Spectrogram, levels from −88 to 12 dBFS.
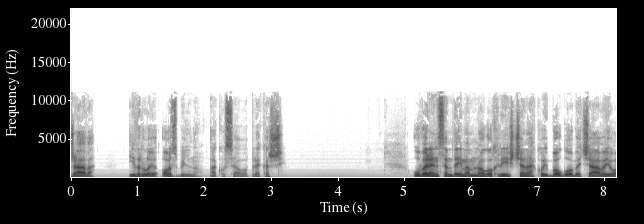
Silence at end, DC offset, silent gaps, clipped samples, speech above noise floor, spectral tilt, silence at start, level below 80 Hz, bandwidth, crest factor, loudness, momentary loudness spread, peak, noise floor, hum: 0 s; under 0.1%; none; under 0.1%; 37 dB; -5 dB/octave; 0 s; -50 dBFS; 11.5 kHz; 18 dB; -19 LUFS; 15 LU; -2 dBFS; -55 dBFS; none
